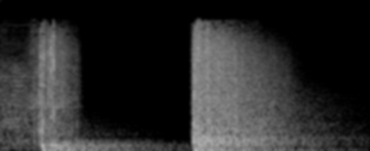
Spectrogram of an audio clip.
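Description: Two loud firework thunder-blasts, the first warning before the fireworks display by Ricardo Cavaller at Passeig de l'Albereda in València, boom out a second and a half apart, the second sharper and heavier, its rumble rolling away slowly over a faint background murmur.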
